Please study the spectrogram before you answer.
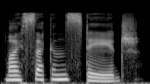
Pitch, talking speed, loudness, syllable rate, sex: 195 Hz, 120 wpm, -16 LUFS, 3.7 syllables/s, female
